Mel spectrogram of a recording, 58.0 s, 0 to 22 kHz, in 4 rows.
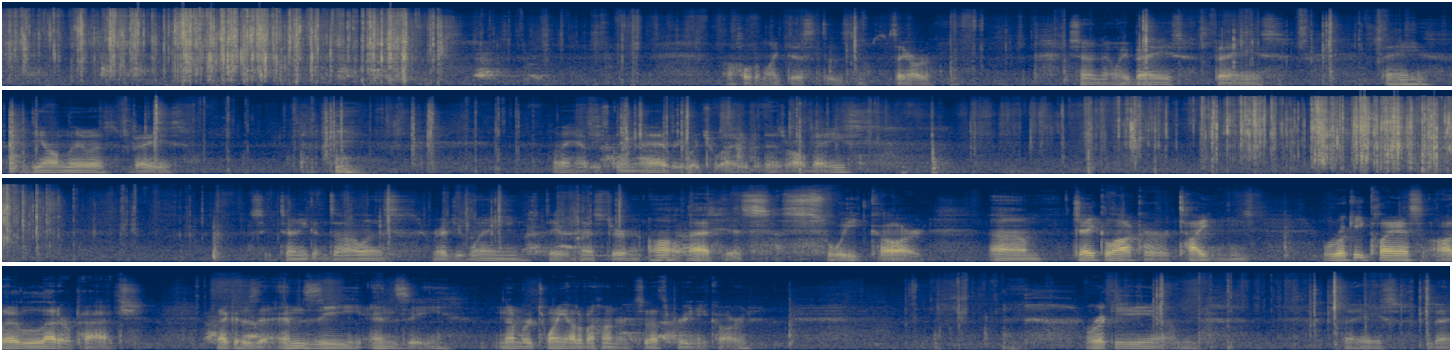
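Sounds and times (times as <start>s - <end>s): foil wrapper crinkling and tearing: 0.0s - 4.6s, 24.7s - 30.9s.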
